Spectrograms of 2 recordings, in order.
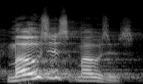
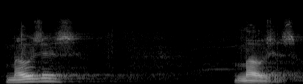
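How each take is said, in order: First: First Moses called out high and loud, second falls back; ringing call, then a falling echo; divine call. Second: Hushed, loving repetition of the name; tender call. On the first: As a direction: call the name out from heaven. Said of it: "Why did he say it twice?". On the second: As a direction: say the name like a caress. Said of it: "a repetition of endearment". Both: Pretend.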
